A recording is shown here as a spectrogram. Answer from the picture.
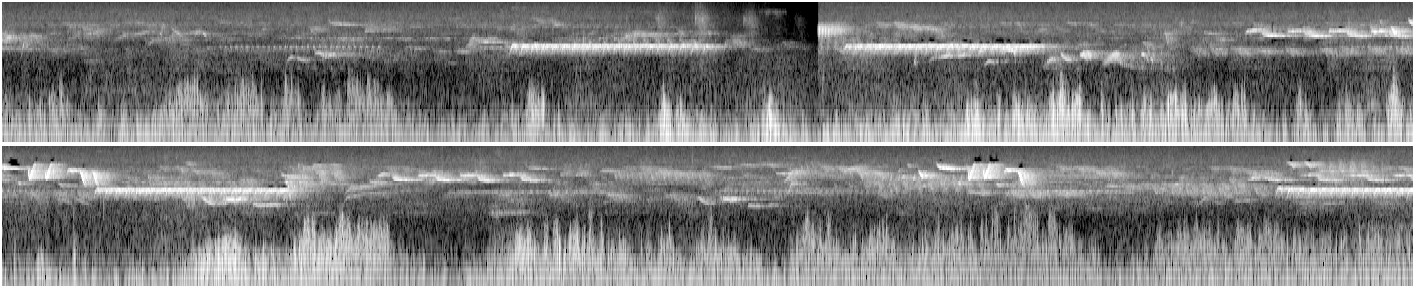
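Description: Woodland birds singing. A buzzy trill of about two seconds repeats every few seconds, and higher chirping phrases run between the trills.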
